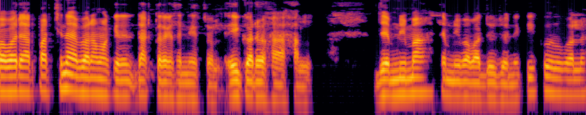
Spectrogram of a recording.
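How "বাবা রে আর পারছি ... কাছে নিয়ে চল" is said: normal talking voice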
